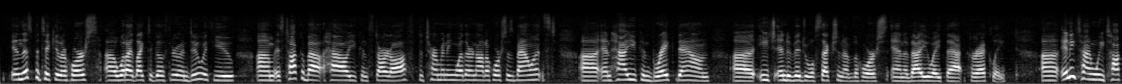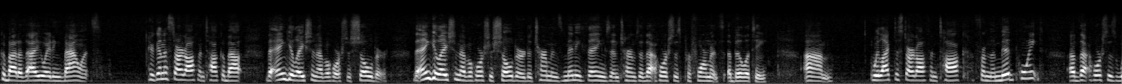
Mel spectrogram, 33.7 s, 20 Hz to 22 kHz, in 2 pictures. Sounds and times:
Speech: 0.2 - 18.4, 19.0 - 33.6.

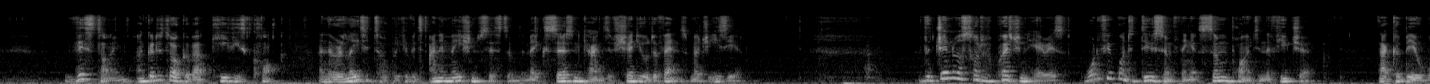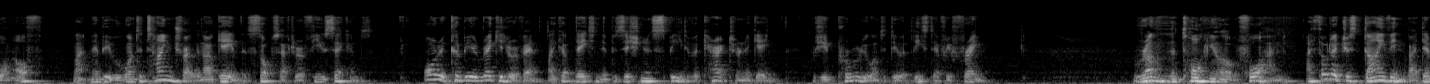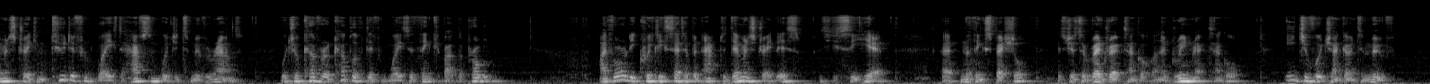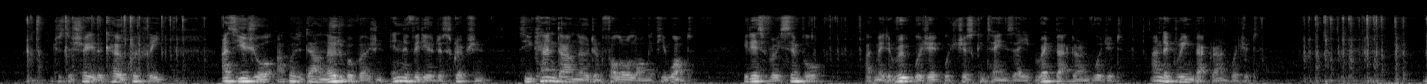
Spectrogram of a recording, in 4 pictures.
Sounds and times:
Speech: 0.6 - 7.5, 9.2 - 13.2, 13.8 - 24.3, 25.6 - 33.7, 34.6 - 42.6, 43.2 - 55.6.

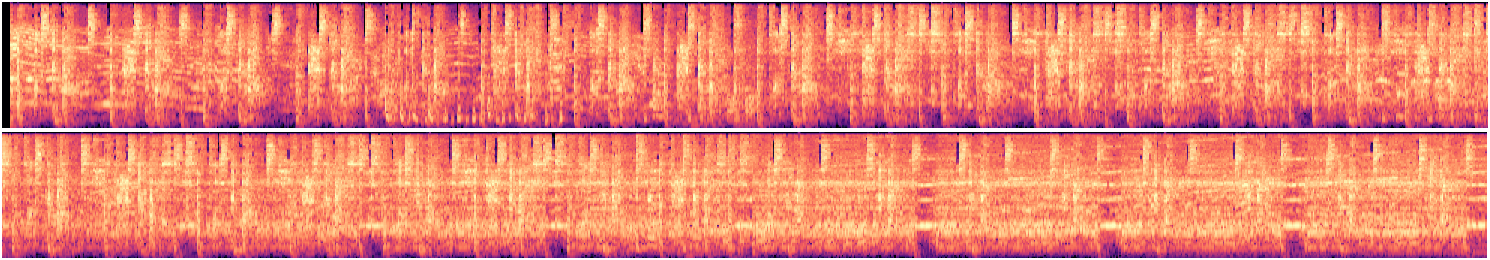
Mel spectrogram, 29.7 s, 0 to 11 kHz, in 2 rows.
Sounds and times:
Disco: 0.1 - 29.7
Electronic music: 3.6 - 7.9, 12.8 - 29.7.

